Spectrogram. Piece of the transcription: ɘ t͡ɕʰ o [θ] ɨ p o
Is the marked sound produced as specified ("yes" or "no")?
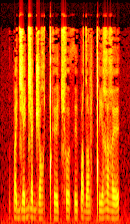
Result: yes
